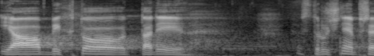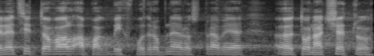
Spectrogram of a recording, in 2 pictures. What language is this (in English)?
Czech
